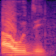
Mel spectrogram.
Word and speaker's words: Audi: في ناس بتقول على الاودي اودي، هي ما فيهاش مشكله، لكن الكلمه الصح والنطق الصح لاودي هو اودي مش اودي، لان الكلمه دي كلمه المانيه، والنطق الالماني الصح هيكون اودي.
